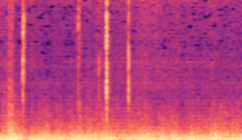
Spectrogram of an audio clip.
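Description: Wind buffeting the camera's microphone: a loud, steady low rumble, with a few faint sharp clicks over it.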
